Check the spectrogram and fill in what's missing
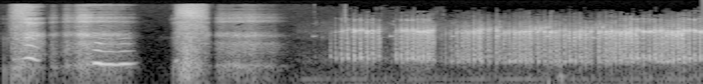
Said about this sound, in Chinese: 青蛙又叫了起来：“小蚂蚁，快到河里洗澡去吧！”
